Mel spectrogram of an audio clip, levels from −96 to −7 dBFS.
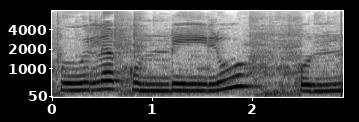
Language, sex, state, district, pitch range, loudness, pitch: Telugu, female, Andhra Pradesh, Sri Satya Sai, 230-265 Hz, -11 LUFS, 245 Hz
